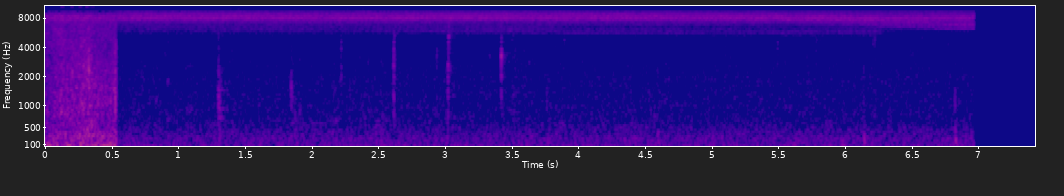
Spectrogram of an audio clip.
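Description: Faint, steady, high-pitched chirring of insects, with a few light ticks in the first few seconds. It cuts off abruptly near the end.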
